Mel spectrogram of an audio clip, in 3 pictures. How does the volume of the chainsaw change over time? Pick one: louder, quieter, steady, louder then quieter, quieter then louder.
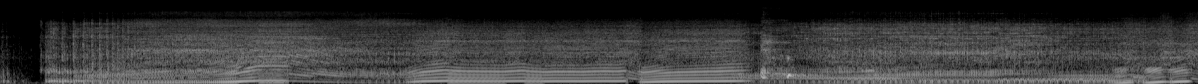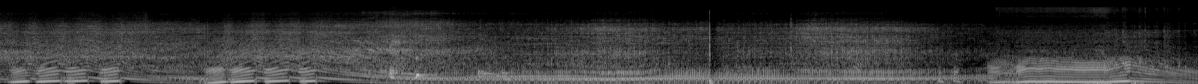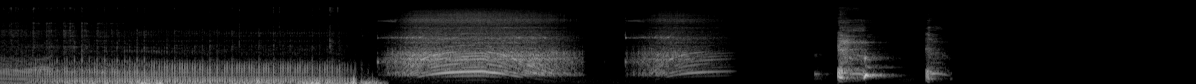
steady.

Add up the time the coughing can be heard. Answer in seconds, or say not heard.
3 s.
